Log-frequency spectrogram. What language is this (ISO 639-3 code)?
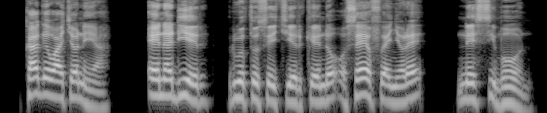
luo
